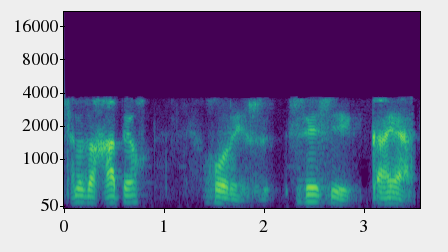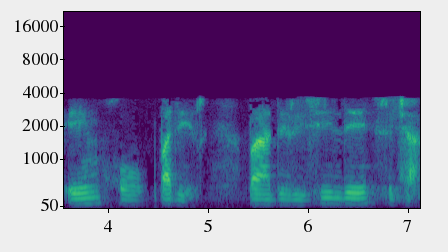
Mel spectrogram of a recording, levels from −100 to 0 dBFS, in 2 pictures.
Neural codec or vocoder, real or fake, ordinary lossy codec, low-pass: none; real; AAC, 16 kbps; 3.6 kHz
